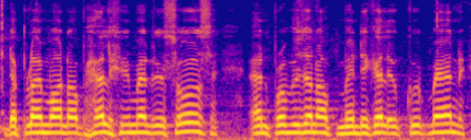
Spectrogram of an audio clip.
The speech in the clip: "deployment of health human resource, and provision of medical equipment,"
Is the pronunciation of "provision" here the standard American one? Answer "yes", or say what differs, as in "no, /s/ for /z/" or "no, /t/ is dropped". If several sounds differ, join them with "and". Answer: no, /b/ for /v/ and /z/ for /ʒ/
